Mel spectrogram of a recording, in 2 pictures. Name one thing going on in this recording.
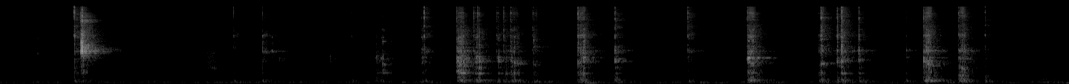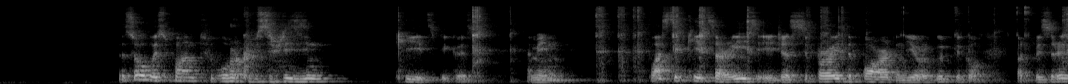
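A blade scrapes and clicks against a small plastic part.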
